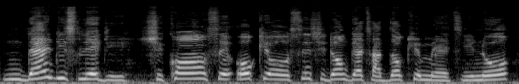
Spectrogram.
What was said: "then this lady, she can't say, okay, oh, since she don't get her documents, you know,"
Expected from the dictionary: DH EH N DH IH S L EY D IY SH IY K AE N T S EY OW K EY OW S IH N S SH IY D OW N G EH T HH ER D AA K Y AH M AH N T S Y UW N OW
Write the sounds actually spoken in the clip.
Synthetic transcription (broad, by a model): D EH N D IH S L EY D IY SH IY K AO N S EY OW K EY OW S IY N S SH IY D OW N G EH T HH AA D AA K Y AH M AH N T Y UW N OW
